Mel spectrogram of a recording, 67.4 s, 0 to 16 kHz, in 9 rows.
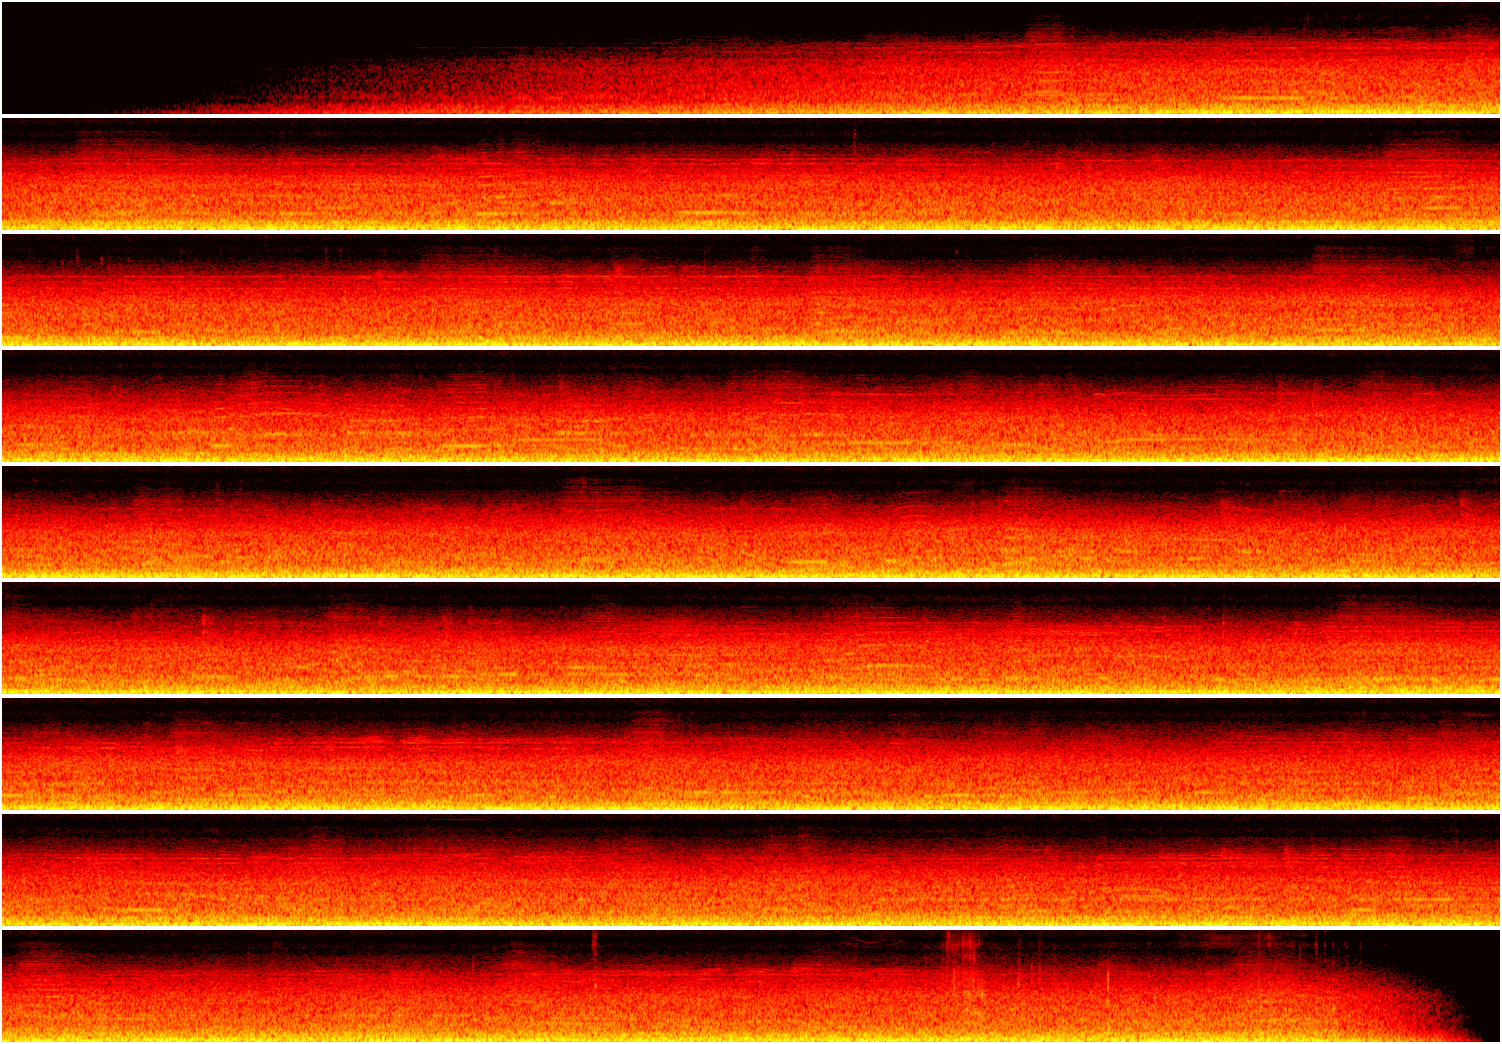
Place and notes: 대한민국 서울특별시 서초구 반포2동 649-1 - Han river, Banpo Hangang Park, Dockside Metal Squeak
Banpo Hangang Park, soft water splash, dockside squeaking metal sound.
반포한강공원, 물소리 철썩철썩, 부둣가 쇳소리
